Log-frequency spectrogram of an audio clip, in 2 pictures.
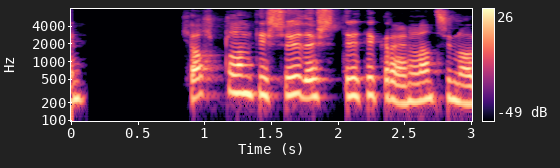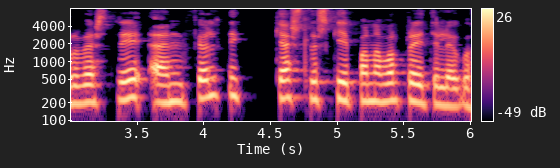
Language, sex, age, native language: Icelandic, female, 50-59, Icelandic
